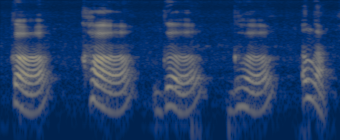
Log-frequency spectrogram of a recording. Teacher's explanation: ये आपका एक वर्ग है इसे हम बोलते हैं का वर्ग इनका उच्चारण स्थान है कंठ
